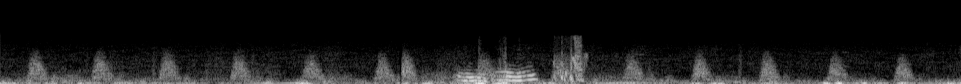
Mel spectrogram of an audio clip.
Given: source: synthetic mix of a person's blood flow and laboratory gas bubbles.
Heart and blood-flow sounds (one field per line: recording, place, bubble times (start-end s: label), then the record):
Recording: Doppler ultrasound of blood flow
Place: subclavian vein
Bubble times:
5.53-5.89 s: bubbles
From the record:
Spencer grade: 1 (occasional bubble signal discernible with the cardiac motion signal, with majority of cardiac periods free of bubbles)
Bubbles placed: anywhere in the cardiac cycle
